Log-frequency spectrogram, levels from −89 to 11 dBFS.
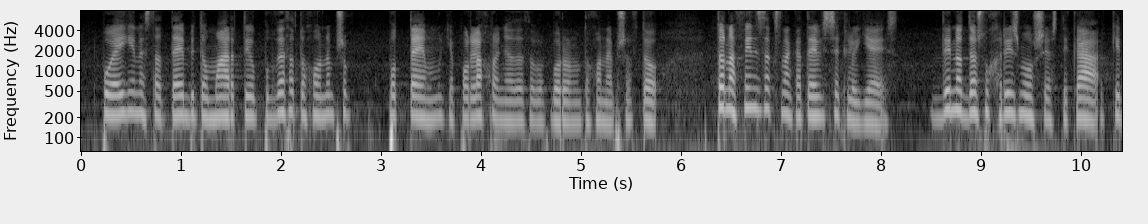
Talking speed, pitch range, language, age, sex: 200 wpm, 175-235 Hz, Greek, 30-49, female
